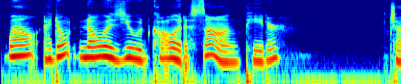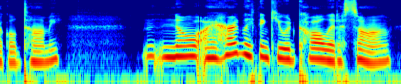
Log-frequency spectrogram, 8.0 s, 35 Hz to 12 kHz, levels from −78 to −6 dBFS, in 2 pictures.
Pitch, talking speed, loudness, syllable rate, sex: 210 Hz, 180 wpm, -18 LUFS, 4.7 syllables/s, female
